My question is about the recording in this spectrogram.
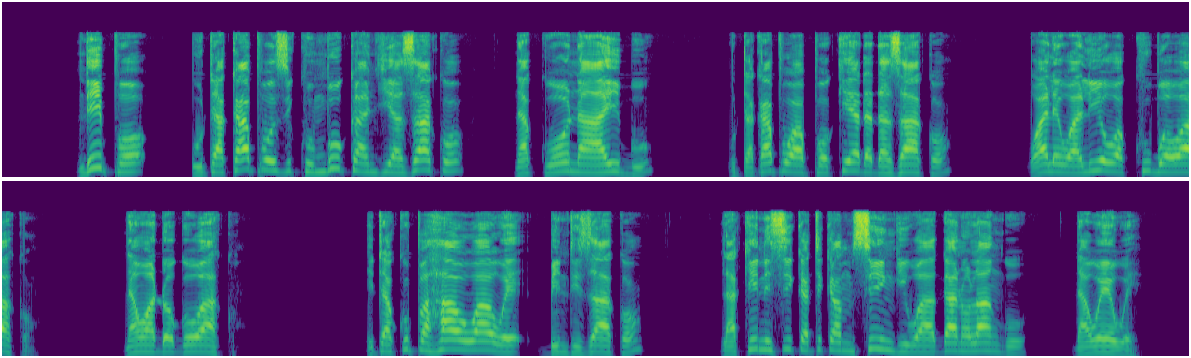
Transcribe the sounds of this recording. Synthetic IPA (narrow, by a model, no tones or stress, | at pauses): ndipɔ | utakapɔzikumbukand͡ʒiazakɔ | nakuɔnaːiɓu | utakapɔwapɔkɛaɗaɗazakɔ | wʔalɛwaliɔwakuɓwawakɔ̰ | nawaɗɔɠɔwakɔ̥ | nitakupaɦaɔwawɛ | ɓintizakɔ | lakinisikatikam̩siŋɡiwaːɠanɔlaŋɡu | nawɛwɛ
